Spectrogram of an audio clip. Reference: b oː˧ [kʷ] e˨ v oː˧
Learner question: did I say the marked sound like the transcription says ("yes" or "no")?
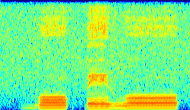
no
